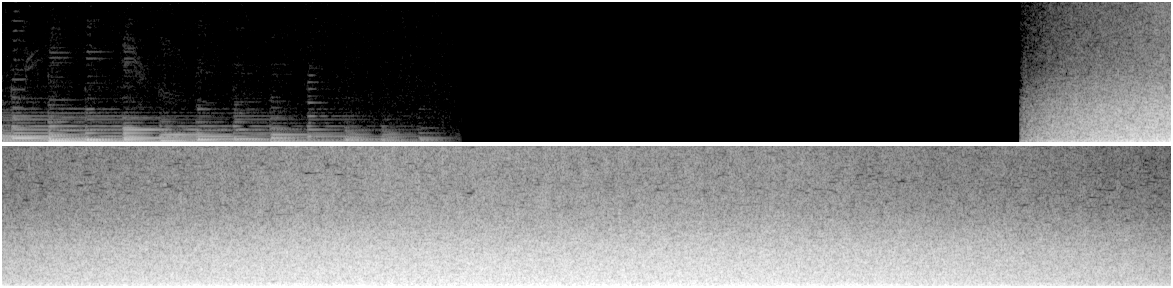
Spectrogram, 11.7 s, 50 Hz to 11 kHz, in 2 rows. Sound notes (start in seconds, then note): 5.1 waterfall sound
